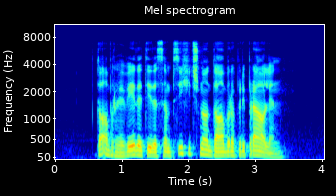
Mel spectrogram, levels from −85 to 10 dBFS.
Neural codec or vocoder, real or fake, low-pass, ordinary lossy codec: none; real; 7.2 kHz; none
